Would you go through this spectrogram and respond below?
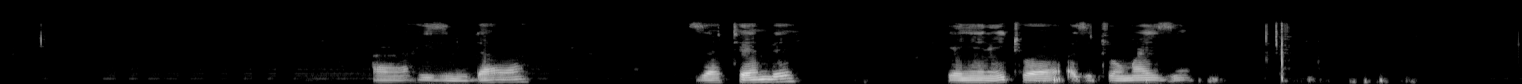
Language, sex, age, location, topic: Swahili, male, 25-35, Wajir, health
